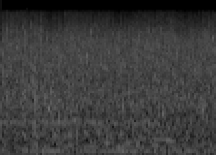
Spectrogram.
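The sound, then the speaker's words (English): Water sprays steadily from a sprinkler in the Pikmin video game, a continuous even hiss with no talk over it. “There is a water sprinkler. But also, there's a frozen gel thingy.”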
